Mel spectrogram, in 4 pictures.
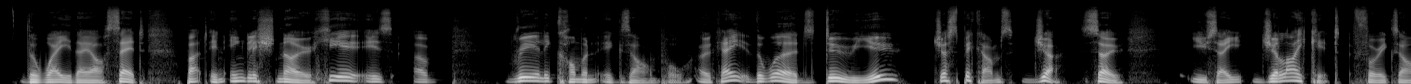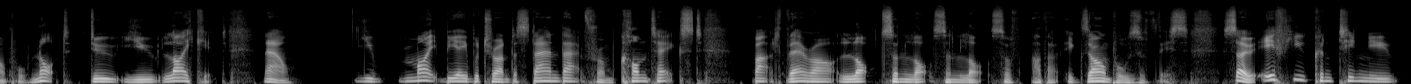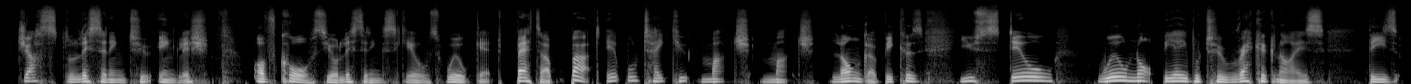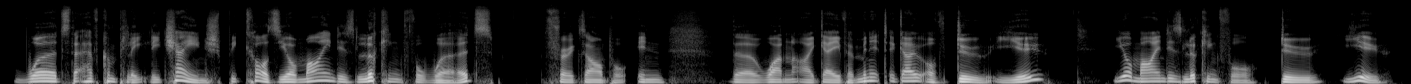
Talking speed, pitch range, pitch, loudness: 135 wpm, 105-145 Hz, 120 Hz, -22 LUFS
